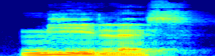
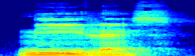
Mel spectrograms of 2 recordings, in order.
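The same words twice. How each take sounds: The two takes are said the same way.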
